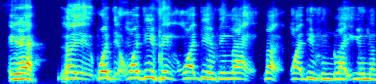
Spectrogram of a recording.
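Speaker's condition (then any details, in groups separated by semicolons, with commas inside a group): Spastic quadriplegic cerebral palsy; told would never verbally communicate, later began speaking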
